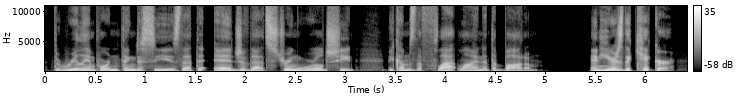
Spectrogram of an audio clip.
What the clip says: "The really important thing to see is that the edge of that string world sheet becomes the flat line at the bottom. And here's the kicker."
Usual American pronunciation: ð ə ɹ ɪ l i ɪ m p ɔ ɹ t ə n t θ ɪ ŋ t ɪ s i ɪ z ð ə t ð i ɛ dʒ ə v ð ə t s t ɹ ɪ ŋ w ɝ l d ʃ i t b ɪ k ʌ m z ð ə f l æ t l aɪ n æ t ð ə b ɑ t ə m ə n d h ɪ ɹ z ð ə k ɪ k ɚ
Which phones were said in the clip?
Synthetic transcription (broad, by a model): ð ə ɹ ɪ l i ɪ m p ɔ ɹ t n θ ɪ ŋ t ɪ s i ɪ z ð ə t ð i ɛ dʒ ə v ð ə t s t ɹ ɪ ŋ w ɝ l d ʃ i t b ɪ k ʌ m z ð ə f l æ t l aɪ n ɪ t ð ə b ɑ t ə m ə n h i ɹ z ð ə k ɪ k ɚ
